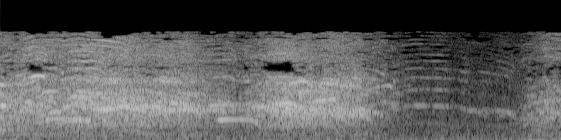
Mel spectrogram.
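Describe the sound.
A crowd at a religious sermon shouts a slogan in unison, loud and roaring, with a second swell of voices. The chant then dies down to quieter murmuring as a single voice carries on.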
